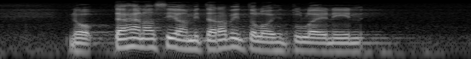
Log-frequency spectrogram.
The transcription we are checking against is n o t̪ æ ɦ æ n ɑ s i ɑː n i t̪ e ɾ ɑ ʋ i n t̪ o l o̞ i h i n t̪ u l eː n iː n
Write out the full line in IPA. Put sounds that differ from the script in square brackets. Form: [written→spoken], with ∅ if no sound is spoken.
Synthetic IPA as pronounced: n o t̪ æ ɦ æ n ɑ s i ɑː [n→m] i t̪ [e→æ] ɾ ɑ ʋ i n t̪ o l o̞ i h i n t̪ u l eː n iː n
